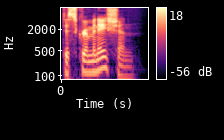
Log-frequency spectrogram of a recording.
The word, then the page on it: discrimination: American English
